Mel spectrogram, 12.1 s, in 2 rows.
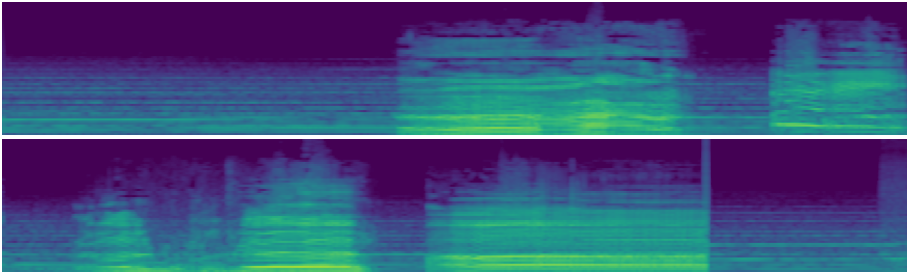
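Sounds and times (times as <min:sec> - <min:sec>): soft ambient music: 0:00.0 - 0:12.0
camels calling: 0:02.6 - 0:10.8.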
